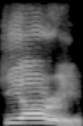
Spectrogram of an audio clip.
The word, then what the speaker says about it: QuiAri: The key is from Maki. The Ari is the first syllable of the scientific name of the Maki berry. QuiAri, right?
